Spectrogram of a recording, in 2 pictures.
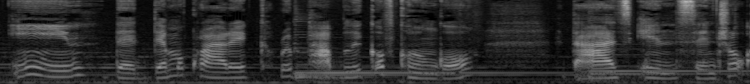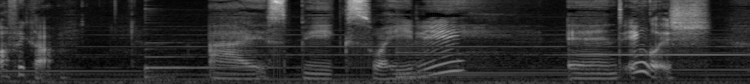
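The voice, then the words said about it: Central African accented English. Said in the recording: “So you may hear my accent here and there ... I have no problem with my accent at all”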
